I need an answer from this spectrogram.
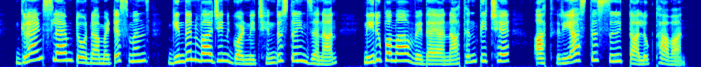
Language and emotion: Kashmiri, neutral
